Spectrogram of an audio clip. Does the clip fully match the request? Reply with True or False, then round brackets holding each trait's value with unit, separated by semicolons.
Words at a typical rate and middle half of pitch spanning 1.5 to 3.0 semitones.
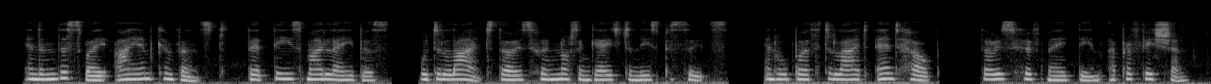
True (170 wpm; 2.7 semitones)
